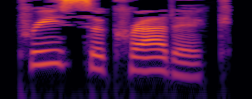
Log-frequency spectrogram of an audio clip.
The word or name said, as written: pre-socratic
